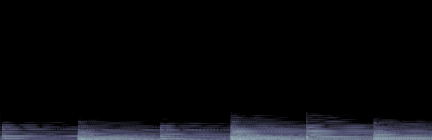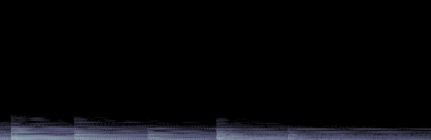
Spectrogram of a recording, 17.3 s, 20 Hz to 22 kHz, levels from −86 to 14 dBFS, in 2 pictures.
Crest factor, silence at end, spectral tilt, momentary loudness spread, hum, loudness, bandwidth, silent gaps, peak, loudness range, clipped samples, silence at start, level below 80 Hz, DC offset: 20 dB; 0 s; -11.5 dB/octave; 21 LU; none; -31 LUFS; 3.8 kHz; none; -12 dBFS; 7 LU; under 0.1%; 0 s; -74 dBFS; under 0.1%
